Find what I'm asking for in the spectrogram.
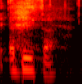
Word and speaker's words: Ibiza: It's Ibiza. – Oh, yeah. That's Ibiza. – And if we're pronouncing it natively, Ibiza.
